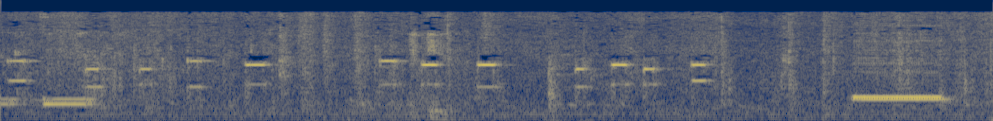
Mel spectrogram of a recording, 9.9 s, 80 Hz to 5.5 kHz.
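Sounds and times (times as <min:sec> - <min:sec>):
electronic telephone keypad tones: 0:00.0 - 0:02.8, 0:03.8 - 0:05.1, 0:05.8 - 0:07.2, 0:08.5 - 0:09.6.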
